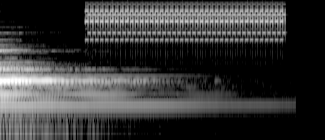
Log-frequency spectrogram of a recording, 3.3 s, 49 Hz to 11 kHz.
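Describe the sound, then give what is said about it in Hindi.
A phone ringback tone plays on an outgoing call made at 10 pm from abroad to the caller's family home in India: a low steady tone joined by a bright, rapidly pulsing high ring that continues evenly for about two seconds, then stops abruptly. No one speaks. “थोड़ी देर घंटी बजने के बाद मम्मी ने फोन उठाया”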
